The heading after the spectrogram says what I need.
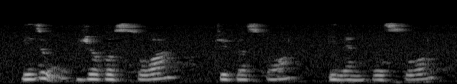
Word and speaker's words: reçois: Ở một số ngôi chủ ngữ phải thêm dấu móc ở phía dưới chữ C, nếu không thì sẽ đọc là cờ. Cho nên thêm dấu móc ở phía dưới thì sẽ đọc là sờ.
